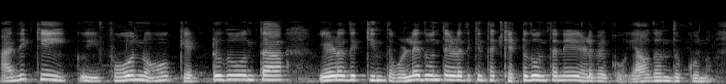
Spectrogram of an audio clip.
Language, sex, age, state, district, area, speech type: Kannada, female, 45-60, Karnataka, Bangalore Urban, urban, spontaneous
